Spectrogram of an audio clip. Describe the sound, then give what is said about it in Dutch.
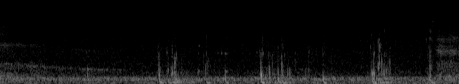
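Someone takes a quick drink of water: a few soft gulps and small wet clicks over a low, steady rumble, with no talking. “Nou, ik ga weer even snel een slokje water drinken”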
